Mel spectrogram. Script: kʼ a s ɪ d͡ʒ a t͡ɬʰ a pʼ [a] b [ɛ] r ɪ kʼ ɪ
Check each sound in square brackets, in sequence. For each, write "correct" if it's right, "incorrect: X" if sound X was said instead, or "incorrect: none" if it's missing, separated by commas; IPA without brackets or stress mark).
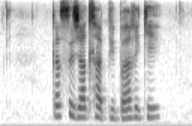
incorrect: i, incorrect: a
